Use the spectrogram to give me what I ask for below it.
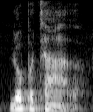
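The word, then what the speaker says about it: L'Hôpital: Or you can put an S in there in the English spelling, Hospital, but it's pronounced L'Hopital. L'Hopital, like A as an an. L'Hopital, something like that.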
